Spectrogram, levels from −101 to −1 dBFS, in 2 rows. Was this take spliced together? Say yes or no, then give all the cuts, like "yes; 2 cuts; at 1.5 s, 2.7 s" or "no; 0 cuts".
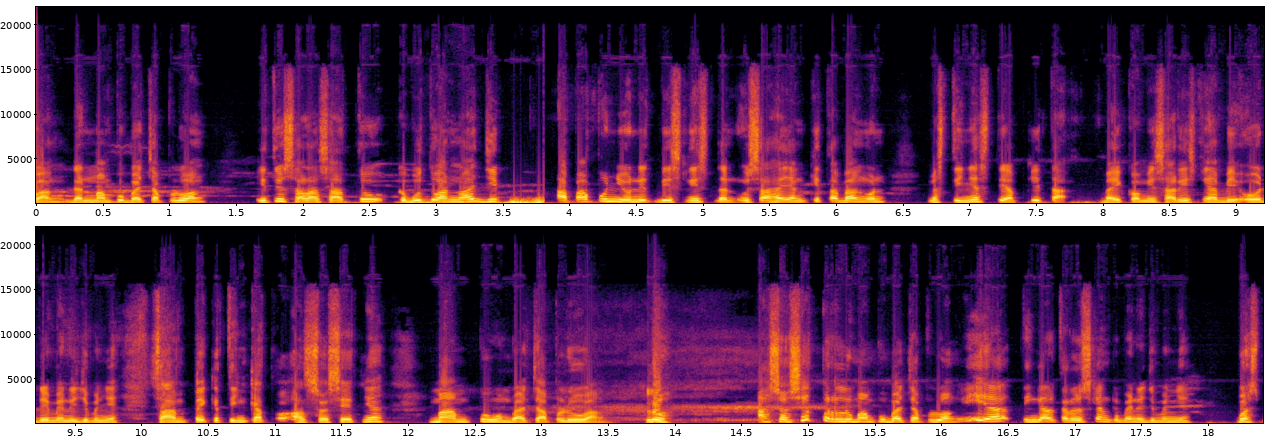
yes; 1 cut; at 3.8 s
